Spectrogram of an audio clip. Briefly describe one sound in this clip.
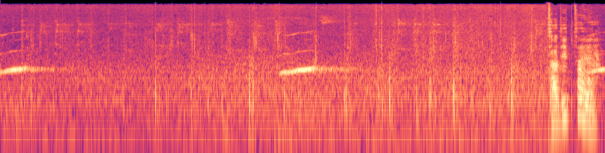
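Footsteps walk along a paved road outdoors.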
